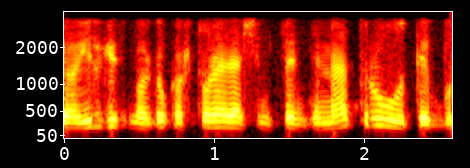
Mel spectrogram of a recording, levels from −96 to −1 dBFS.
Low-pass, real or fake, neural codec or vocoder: 3.6 kHz; real; none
